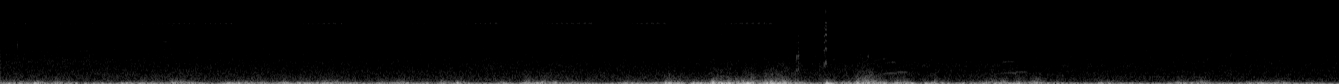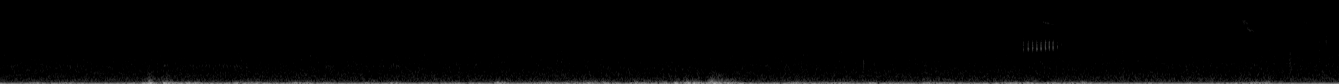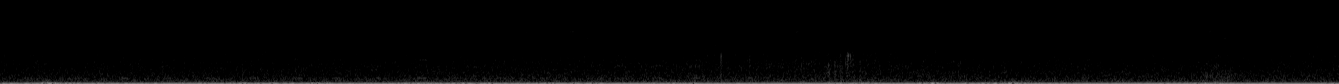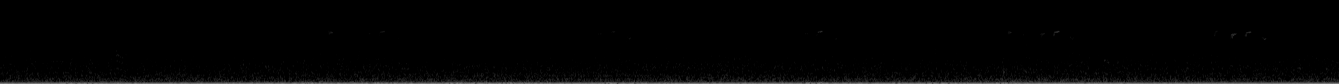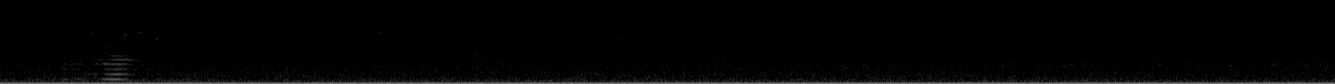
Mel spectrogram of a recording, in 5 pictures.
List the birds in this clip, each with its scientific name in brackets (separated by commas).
Quailfinch (Ortygospiza atricollis)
